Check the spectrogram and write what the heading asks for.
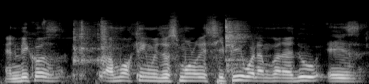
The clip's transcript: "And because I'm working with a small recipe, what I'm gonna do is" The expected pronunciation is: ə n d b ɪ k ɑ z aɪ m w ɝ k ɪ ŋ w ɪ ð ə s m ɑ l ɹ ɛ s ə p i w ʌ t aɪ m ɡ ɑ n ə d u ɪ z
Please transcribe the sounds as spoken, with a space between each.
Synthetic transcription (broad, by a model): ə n b ɪ k ɑ z aɪ m w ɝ k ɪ ŋ w ɪ ð ə s m ɑ l ɹ ɛ s ə p i w ʌ t aɪ m ɡ ɑ n ə d u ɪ z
